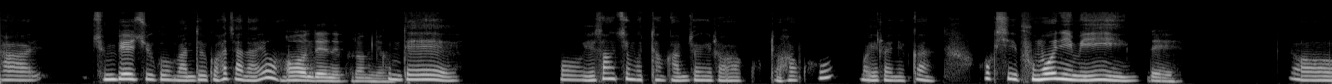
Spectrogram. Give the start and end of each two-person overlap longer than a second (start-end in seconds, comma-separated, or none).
none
